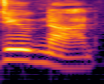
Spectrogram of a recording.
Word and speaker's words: dugnad: word in norwegian language dugnad pronounced dugnon which is a form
